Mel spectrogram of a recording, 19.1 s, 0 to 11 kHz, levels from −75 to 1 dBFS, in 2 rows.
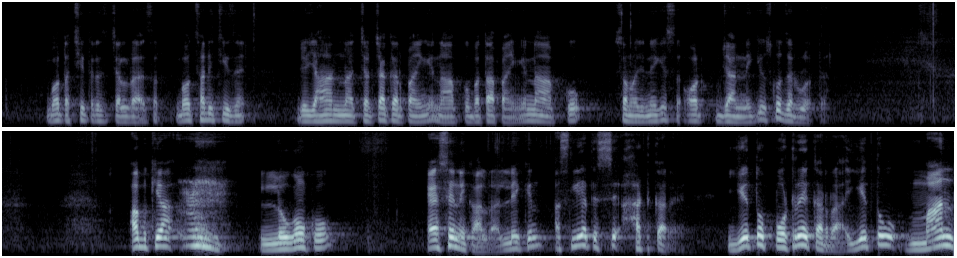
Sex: male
